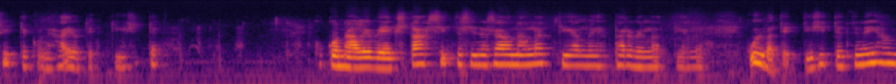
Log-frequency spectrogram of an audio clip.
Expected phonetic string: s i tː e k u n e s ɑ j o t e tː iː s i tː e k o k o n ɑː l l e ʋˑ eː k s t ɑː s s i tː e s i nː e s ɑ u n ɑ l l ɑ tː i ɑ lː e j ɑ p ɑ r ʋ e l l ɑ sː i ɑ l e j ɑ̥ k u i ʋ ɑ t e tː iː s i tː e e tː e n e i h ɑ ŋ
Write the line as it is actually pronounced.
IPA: s i tː e k u n e h ɑ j o t e tː iː s i tː e k o k o n ɑː l l e ʋˑ eː k s t ɑː s s i tː e s i nː e s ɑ u n ɑ l l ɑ tː i ɑ lː e j ɑ p ɑ r ʋ e l l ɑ tː i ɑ l e j ɑ̥ k u i ʋ ɑ t e tː iː s i tː e e tː æ n e i h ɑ ŋ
